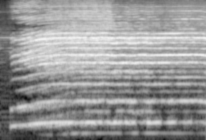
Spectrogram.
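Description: A group of mostly female voices enters together just after the start and holds one long sung note in unison over a steady drone: choral singing of an Assamese Borgeet.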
